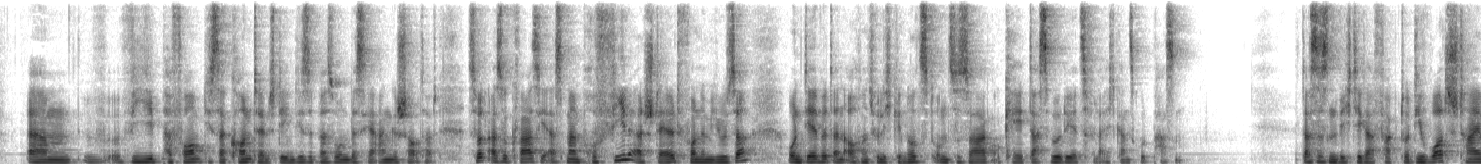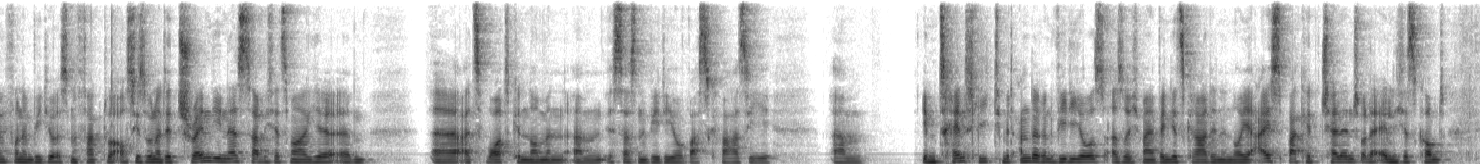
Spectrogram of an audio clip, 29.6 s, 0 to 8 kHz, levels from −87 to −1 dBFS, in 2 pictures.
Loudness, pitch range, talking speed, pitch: -19 LUFS, 115-135 Hz, 190 wpm, 125 Hz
